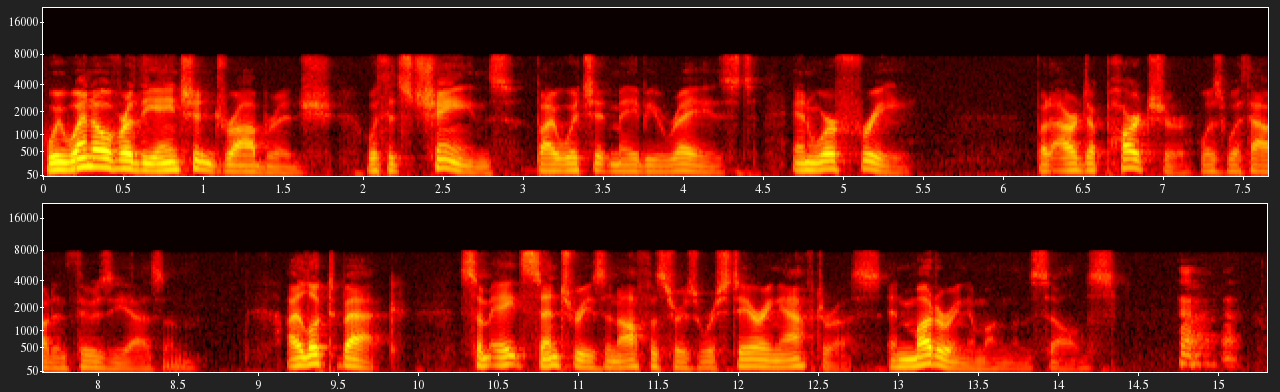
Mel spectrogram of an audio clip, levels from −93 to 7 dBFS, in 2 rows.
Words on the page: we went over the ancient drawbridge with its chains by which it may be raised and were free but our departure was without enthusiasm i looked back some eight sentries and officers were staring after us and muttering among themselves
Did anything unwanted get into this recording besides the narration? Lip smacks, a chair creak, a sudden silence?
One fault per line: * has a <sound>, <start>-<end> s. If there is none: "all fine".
* has a laugh, 14.7-15.2 s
